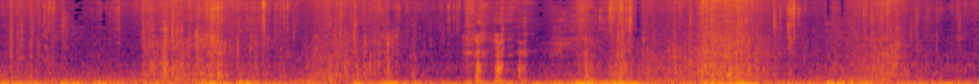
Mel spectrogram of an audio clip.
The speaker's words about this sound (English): You can hear ice slipping and sliding off my car.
